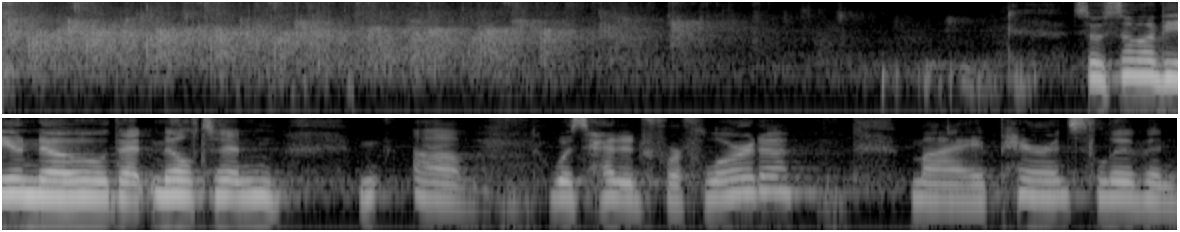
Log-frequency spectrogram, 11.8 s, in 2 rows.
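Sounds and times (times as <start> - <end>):
crowd applause: 0.0 - 4.2
speech: 5.4 - 11.7.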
